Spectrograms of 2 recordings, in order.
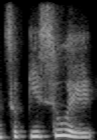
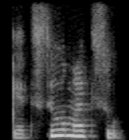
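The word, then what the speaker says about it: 月末: Nah, tapi ketika dua kanji ini bertemu, ini ya minasan, dibacanya bukan tsuki sue, tapi getsu matsu.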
